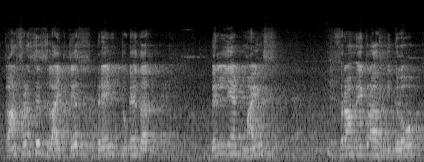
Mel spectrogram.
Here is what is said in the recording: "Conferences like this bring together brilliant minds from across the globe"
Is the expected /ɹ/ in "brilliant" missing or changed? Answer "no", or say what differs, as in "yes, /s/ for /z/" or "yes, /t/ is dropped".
yes, /ɹ/ is dropped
